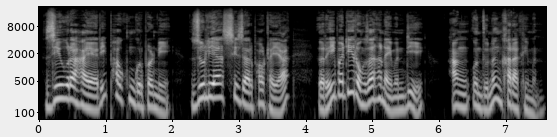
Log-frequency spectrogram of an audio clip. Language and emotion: Bodo, happy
